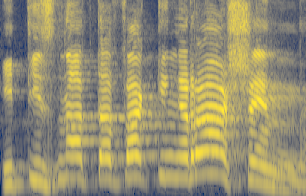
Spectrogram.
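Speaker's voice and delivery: very high-pitched put-on Russian accent. Players arguing over whether an accent sounds russian; russian accent. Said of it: "That was more Russian".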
